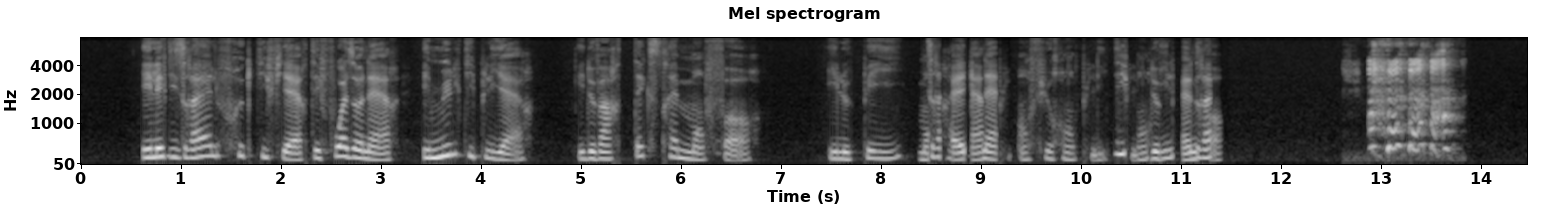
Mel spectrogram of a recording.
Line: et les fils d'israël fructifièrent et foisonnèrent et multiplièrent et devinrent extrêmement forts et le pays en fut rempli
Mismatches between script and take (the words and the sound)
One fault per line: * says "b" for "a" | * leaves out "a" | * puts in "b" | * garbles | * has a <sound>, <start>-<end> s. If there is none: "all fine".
* leaves out "fils"
* garbles
* garbles
* has a laugh, 12.6-13.9 s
